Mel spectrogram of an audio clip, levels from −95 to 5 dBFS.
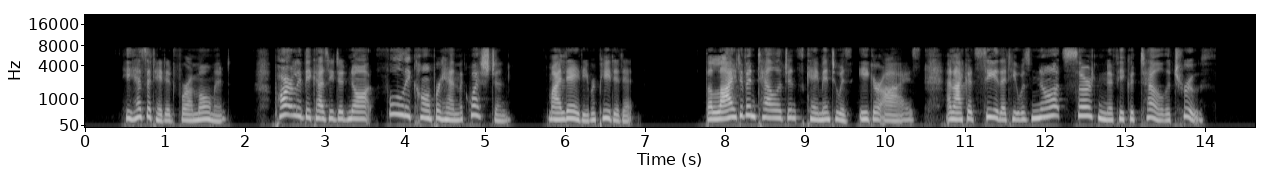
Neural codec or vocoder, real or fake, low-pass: none; real; 7.2 kHz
